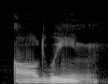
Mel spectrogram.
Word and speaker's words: Aldwin: Aldwin is pronounced Aldween. Oh, Aldween, because of the long vowel sound in the Y.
